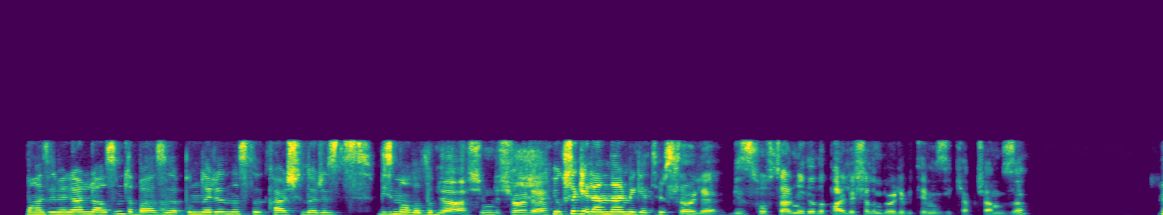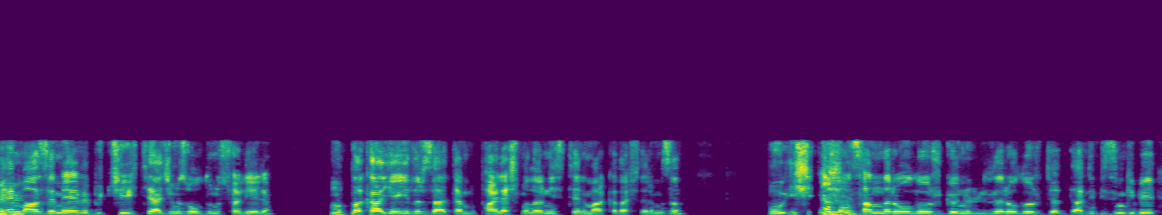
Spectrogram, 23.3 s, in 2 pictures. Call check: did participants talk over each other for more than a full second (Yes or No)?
No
